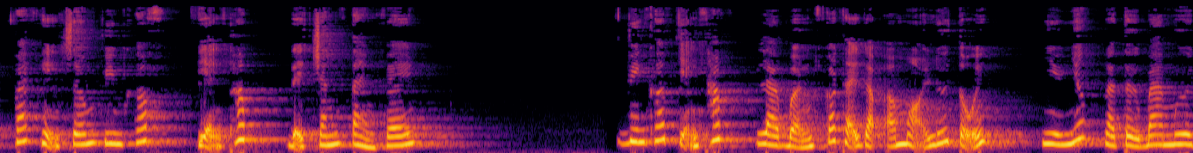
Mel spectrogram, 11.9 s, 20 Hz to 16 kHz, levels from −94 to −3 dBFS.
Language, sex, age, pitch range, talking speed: Vietnamese, female, 20-39, 215-270 Hz, 145 wpm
